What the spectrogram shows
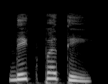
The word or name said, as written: ದಿಕ್ಪತಿ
